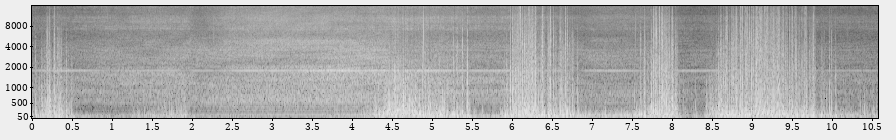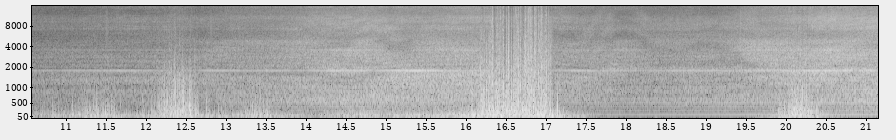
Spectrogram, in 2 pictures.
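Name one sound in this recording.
Air rushes past the microphone in repeated whooshes as it swings back and forth.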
